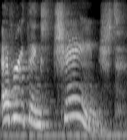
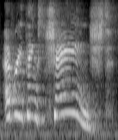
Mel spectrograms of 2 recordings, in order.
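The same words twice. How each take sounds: First: It is said gloomily, with a frown. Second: It is said cheerfully, with a smile.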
